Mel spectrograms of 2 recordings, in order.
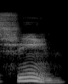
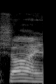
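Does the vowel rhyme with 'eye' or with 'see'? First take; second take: see; eye. First: The vowel sounds like 'ee', as in sheen. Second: The vowel sounds like 'eye', as in shine. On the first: "people were like, "It's Sheen."" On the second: "I always called it Shine"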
